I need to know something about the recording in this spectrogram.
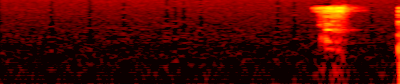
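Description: Near silence: room tone, with one short, soft breath-like sound near the end.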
